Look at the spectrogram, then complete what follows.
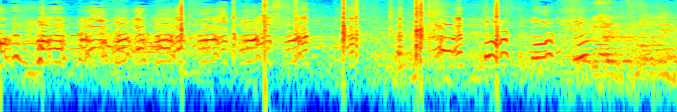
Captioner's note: laughs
